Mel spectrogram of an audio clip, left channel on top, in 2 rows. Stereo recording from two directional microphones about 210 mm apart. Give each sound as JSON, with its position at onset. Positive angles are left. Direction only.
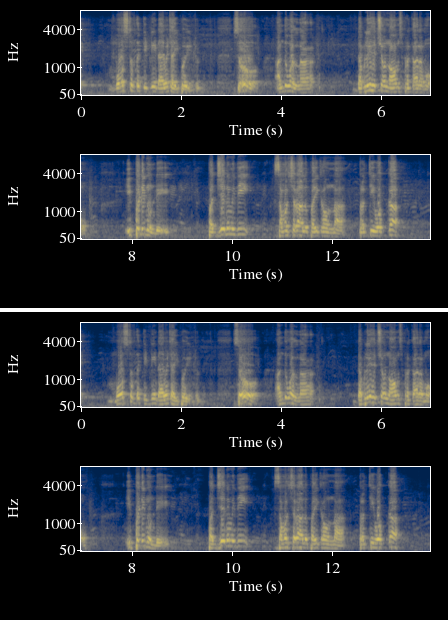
{"t": 0.7, "sound": "a man's voice", "side_deg": -55}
